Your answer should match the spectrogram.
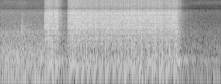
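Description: Pneumatic impact wrench on a car wheel's lug nut: a short blip about half a second in, then a rapid hammering run of about a second that cuts off suddenly.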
